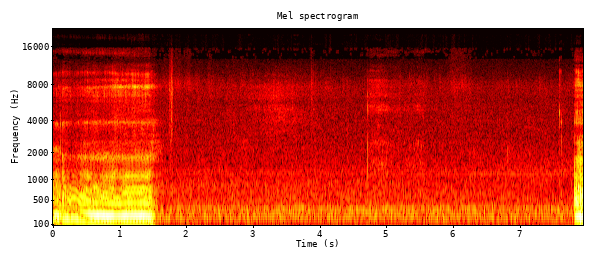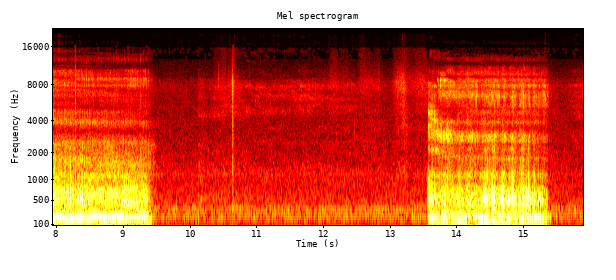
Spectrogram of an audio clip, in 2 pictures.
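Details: Dog snoring beside a paralyzed man: three loud, rough, rumbling snores, each one to two seconds long and about six seconds apart, with quiet between them.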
